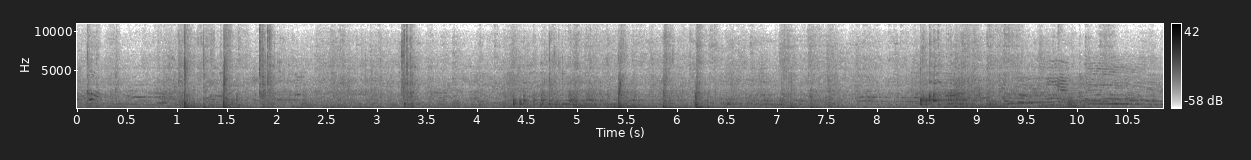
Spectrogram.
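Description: Bowling alley din: a low rumble of balls rolling down the lanes, with sharp clatters of pins being struck several times, and background voices.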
